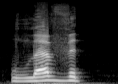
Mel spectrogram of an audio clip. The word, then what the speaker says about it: Leviticus: Levit, Levit, I can never pronounce it, Leviticus, Leviticus. Okay, there we go.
